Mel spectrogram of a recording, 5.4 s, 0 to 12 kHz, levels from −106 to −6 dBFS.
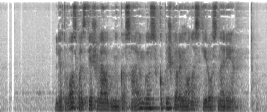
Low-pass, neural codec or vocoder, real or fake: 10.8 kHz; vocoder, 48 kHz, 128 mel bands, Vocos; fake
